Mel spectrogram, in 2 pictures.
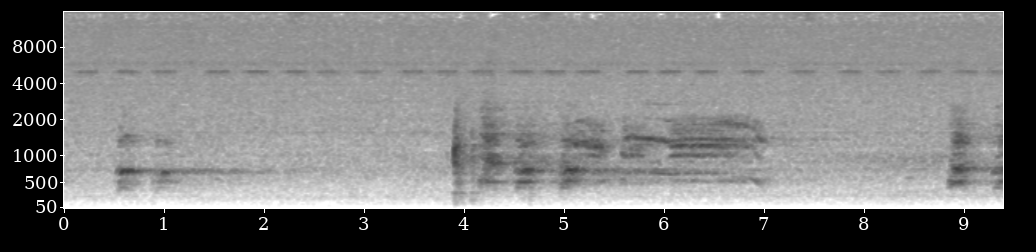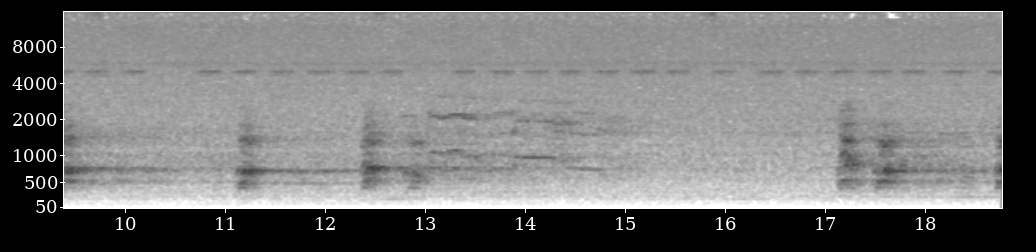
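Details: Night recording from Oct 7, 2018 of Rex the dog running about: scattered barks, a longer drawn-out whining bark run in the middle, and more single barks, over a steady insect trill.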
